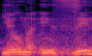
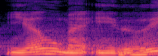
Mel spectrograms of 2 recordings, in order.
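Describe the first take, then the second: First: Said in the usual way. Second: یومئذ drawn out slowly and gently; softly drawn out. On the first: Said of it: "یوں نہیں پڑھنا". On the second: Shown as a demonstration. Teacher showing the right soft way, slowly drawn. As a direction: ease slowly through یومئذ, soft vowels. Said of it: "بالکل نرمی سے ادا کرنا ہے".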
